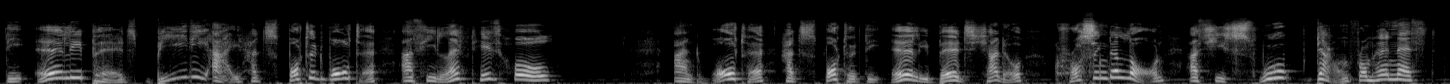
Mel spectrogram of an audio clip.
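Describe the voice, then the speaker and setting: A woman reading a children's story aloud, deliberately and with dramatic emphasis. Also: medium pitch, huge pitch swings. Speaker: storybook reader. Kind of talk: expressive children's read-aloud narration.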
